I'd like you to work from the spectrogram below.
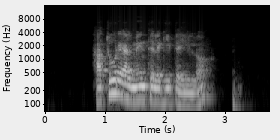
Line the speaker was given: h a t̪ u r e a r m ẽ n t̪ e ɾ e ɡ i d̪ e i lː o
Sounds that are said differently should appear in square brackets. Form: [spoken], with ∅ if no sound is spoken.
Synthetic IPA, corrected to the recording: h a t̪ u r e a [l] m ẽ n t̪ e [l] e ɡ i [t̪] e i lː o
